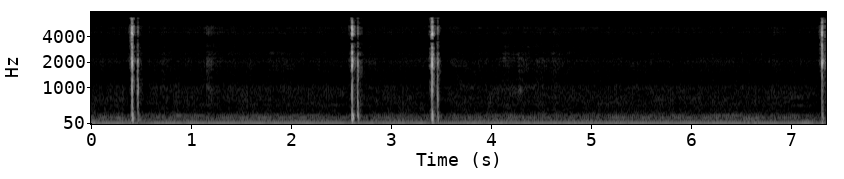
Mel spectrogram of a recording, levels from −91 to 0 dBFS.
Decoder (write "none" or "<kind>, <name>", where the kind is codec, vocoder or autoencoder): codec, SNAC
